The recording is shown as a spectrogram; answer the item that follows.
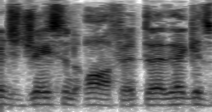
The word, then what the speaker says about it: Offut: you all correctly pronounce my name is Jason off it that gets butchered all over the place yeah I'm I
